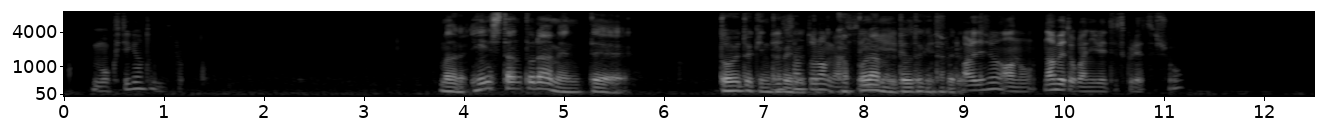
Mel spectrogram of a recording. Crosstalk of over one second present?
Yes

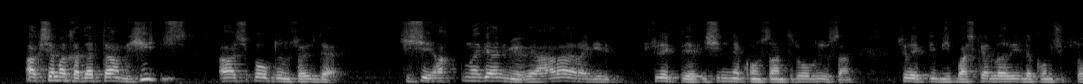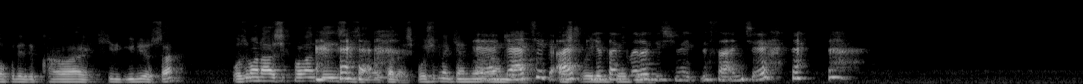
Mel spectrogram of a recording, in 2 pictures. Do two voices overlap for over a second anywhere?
Yes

